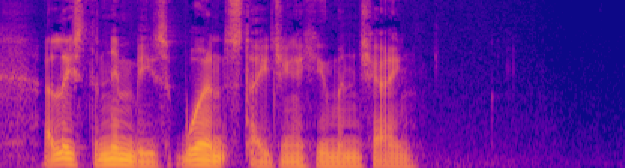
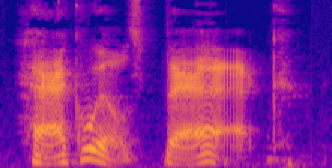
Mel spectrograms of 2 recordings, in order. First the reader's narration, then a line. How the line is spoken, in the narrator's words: in a horror film accent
